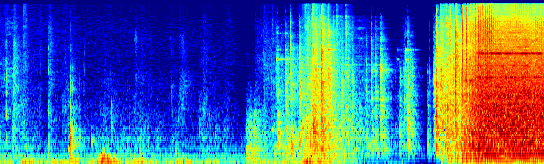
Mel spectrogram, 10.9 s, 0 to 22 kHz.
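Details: Curbside Craftsman mower 917.376655, Briggs Quantum 122T02 engine, after lowering the lift so fuel reaches the carb. Fires and holds a steady, even roar without surging or dying. Runs normally.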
